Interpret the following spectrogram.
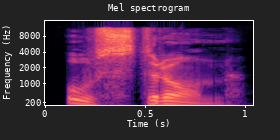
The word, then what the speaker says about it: ostron: The Swedish word for oyster starts with a long pronunciation. Ostron.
